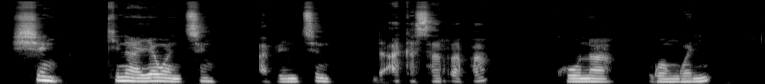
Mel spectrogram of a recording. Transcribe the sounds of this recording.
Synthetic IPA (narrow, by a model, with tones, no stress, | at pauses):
ʃɪ˦ŋ | kʲɪ˦naː˨jɐ˦wɐ˨nt͡ʃɪ˦ŋ | ʔa˨bɪ˦nt͡ʃɪ˦n | da̰˨ʔa˦ka˨sɐ˦rːɐ˨ɸa˦ | kʷʰoː˦na˦ | ɡʷɔ˦ŋɡʷɐ˦niː˦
